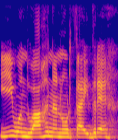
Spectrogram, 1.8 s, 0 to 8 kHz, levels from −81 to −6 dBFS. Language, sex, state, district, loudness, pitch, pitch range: Kannada, female, Karnataka, Shimoga, -13 LUFS, 220 Hz, 210-230 Hz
